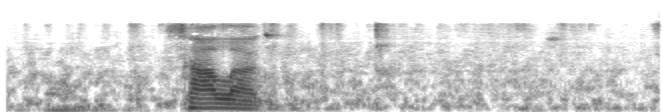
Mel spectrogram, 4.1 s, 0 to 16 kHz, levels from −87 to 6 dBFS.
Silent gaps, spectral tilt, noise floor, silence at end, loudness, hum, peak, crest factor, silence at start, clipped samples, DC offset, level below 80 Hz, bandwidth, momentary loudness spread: none; -3.5 dB/octave; -46 dBFS; 0 s; -21 LUFS; none; -2 dBFS; 24 dB; 0.15 s; under 0.1%; under 0.1%; -52 dBFS; 7.6 kHz; 27 LU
